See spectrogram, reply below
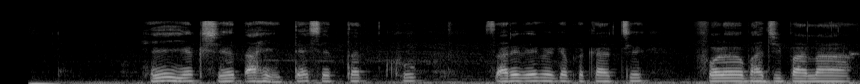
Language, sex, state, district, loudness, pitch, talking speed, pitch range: Marathi, male, Maharashtra, Dhule, -30 LUFS, 140 Hz, 95 wpm, 95-150 Hz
